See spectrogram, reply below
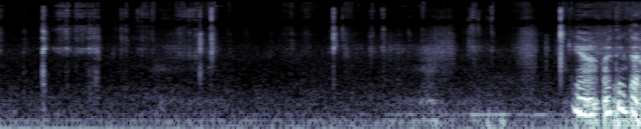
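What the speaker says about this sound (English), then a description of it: "Let me just cut one out without gluing it and see what I think." Scissors snip through paper for a lemon-themed journal tag, a few crisp cuts near the end of a quiet stretch with faint rustling and small taps.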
